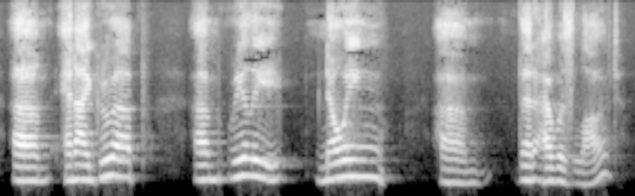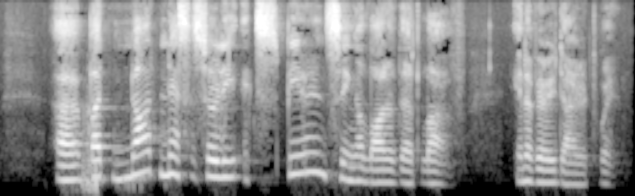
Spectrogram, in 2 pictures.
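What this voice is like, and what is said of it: South African accent. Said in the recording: “My parents were home missionaries in South Africa. That's where the accent comes from.”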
